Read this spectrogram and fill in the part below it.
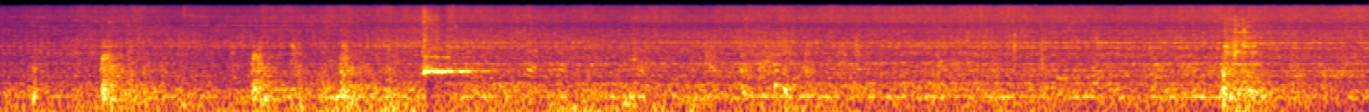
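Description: Metal wheels clank and knock on the rail joints.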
